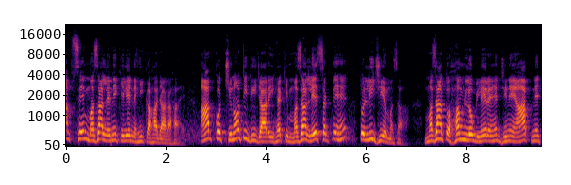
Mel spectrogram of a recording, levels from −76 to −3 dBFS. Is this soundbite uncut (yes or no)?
yes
